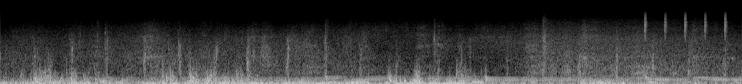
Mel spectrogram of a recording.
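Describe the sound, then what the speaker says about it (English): Strong storm wind buffeting a runner's microphone outdoors, a loud, continuous roaring rumble with gusty surges across the whole stretch, no speech. "We're running in Storm Amy, so a little bit windy. It's picking up a little bit now."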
